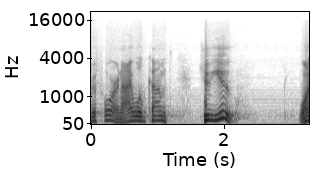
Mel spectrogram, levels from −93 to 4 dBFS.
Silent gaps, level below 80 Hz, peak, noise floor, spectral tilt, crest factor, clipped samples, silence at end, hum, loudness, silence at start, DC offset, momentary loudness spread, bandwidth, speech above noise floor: none; -50 dBFS; 0 dBFS; -56 dBFS; -9.5 dB/octave; 16 dB; under 0.1%; 0 s; 60 Hz at -35 dBFS; -17 LUFS; 0 s; under 0.1%; 13 LU; 6.2 kHz; 40 dB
